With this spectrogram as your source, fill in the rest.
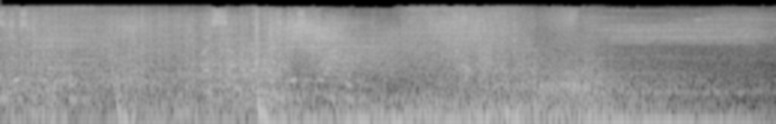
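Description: A huge crystal shatters with a deep, booming blast.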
